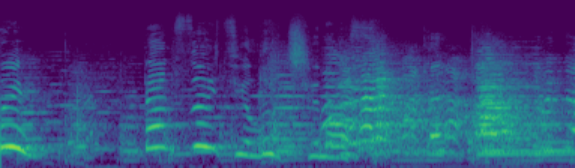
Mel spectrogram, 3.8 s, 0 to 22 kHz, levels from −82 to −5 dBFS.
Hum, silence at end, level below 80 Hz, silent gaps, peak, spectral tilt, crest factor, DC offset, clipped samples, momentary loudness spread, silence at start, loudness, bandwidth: none; 0 s; -68 dBFS; none; -14 dBFS; -2.5 dB/octave; 16 dB; under 0.1%; under 0.1%; 13 LU; 0 s; -30 LUFS; 16.5 kHz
